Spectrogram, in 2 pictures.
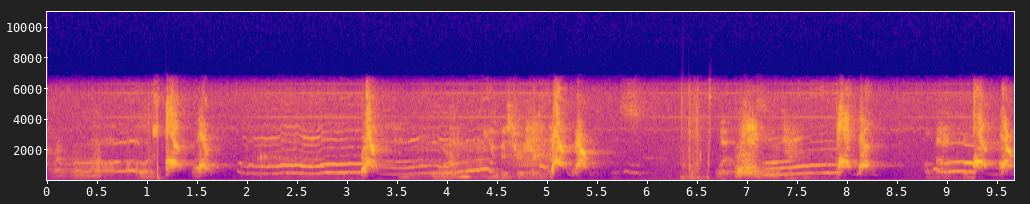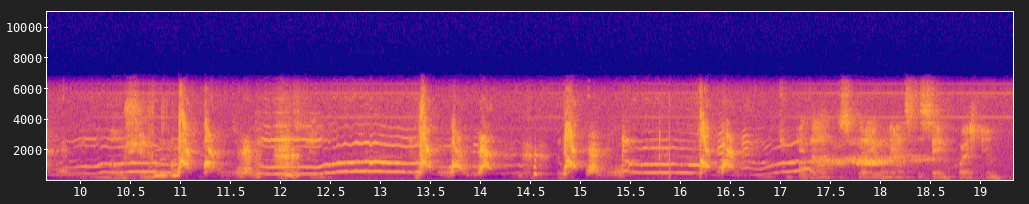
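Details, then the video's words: Pet Shiba Inu guarding two bones from a pestering Chihuahua, giving high-pitched noises while acting like a tough guy. Bursts of whiny yelps rise and fall in pitch, separated by short pauses, with sharper clicks between phrases. "My Shiba Inu makes funny noises at my Chihuahua"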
